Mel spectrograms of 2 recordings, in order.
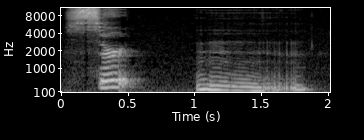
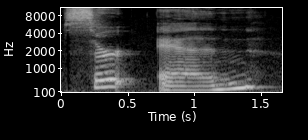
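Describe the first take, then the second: First: The N follows directly with no vowel. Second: A vowel is heard after the T. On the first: The speaker calls it right. "but certain" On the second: The speaker calls it wrong. "this word is not certain"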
